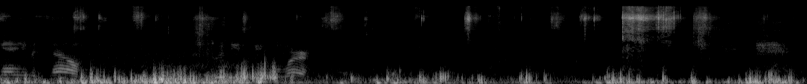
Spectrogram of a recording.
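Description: Footsteps through grass and dry fallen leaves, a string of irregular low thuds and rustles, with a brief crisp rustle about six seconds in.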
